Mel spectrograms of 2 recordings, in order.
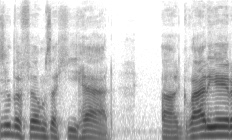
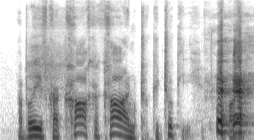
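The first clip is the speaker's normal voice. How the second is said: put-on Scottish actor voice, louder; 6 dB louder than usual. Doing an impression after being asked for a Hopkins one: Sean Connery impression. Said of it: "best I can do is, uh, Nick, is, uh, Sean Connery again".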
